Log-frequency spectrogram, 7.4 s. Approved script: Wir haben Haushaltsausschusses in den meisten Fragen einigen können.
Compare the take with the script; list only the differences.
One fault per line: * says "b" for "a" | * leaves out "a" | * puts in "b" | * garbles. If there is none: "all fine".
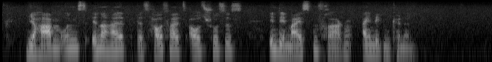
* puts in "uns innerhalb des"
